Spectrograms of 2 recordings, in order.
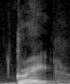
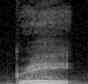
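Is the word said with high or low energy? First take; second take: high; low. First: It is said loudly with high energy. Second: It is said flatly with low energy. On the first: It comes across as enthusiastic and friendly. The speaker calls it right. "like fired up" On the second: It comes across as disrespectful. The speaker calls it wrong. "Like low energy"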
